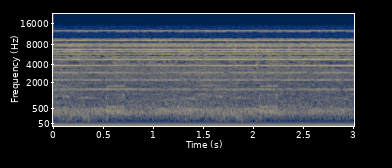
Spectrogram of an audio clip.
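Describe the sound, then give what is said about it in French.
A school bell rings loud and continuous for the whole stretch, a bright, buzzing metallic clang held without a break, with no voices. “La cloche a sonné, la cloche a sonné.”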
